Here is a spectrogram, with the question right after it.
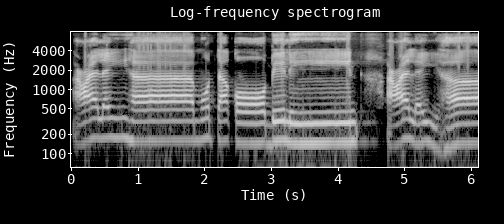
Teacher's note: ہا کو حلقے نچلے والے حصے سے ادا کریں گے۔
